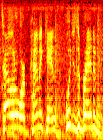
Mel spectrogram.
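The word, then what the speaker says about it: Pemmican: correct Le Nikita upen pen and tell or pemin which is a brand of beef jerky by ConAgra carollyn upen incorrect Ronnie penan I'm sorry I can't take that pronunciation it's pemin which US state is home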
